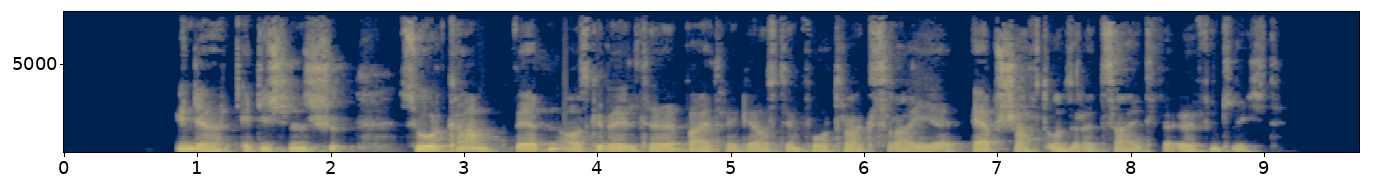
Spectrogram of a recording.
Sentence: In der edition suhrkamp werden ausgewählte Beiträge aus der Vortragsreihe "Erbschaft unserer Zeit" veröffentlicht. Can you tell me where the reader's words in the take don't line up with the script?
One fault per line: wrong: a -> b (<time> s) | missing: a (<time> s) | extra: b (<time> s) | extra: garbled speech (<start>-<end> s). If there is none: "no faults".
no faults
